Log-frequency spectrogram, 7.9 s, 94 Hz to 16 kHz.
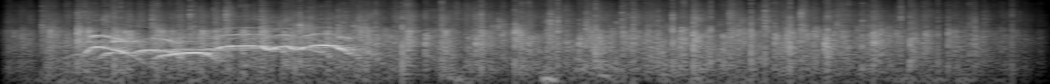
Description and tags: People cheering at a small (40 people) concert.
The location was Laika and the artist was Princessin Hans.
